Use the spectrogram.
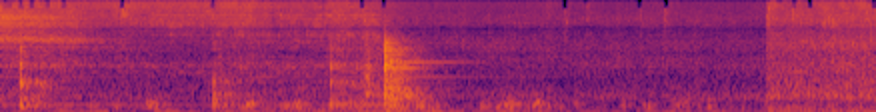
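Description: Seafood stir-frying with holy basil in a pan for a Thai dish: a soft, steady sizzle with occasional scrapes and clinks of a utensil against the pan, fairly quiet and close.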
